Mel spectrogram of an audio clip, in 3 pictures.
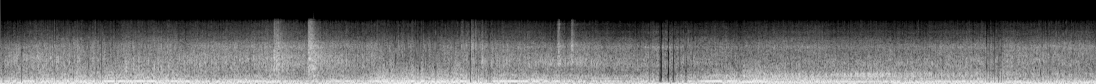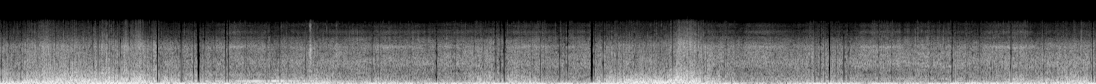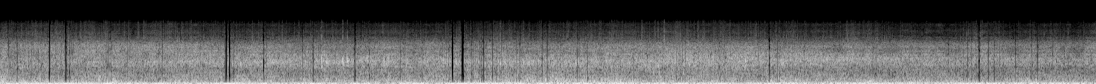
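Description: Road traffic and wind rushing over the microphone of a moving bicycle. A steady engine drone runs through the first half, and a vehicle goes past a little after halfway.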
